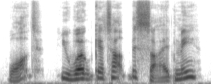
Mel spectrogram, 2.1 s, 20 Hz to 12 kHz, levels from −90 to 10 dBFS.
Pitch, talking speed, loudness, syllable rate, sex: 155 Hz, 170 wpm, -21 LUFS, 5.1 syllables/s, male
